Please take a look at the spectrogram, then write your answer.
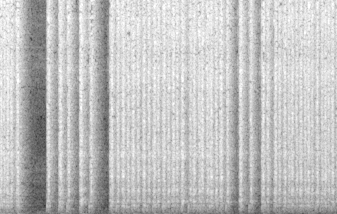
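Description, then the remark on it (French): Rapid, loud mechanical clatter of keys struck on an antique typesetting keyboard as text is typed out again after an error was corrected with tape. A few short bursts come first, then a long dense run of fast, even clicks with brief gaps and no voices. “Et je repars pour taper ça normalement.”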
